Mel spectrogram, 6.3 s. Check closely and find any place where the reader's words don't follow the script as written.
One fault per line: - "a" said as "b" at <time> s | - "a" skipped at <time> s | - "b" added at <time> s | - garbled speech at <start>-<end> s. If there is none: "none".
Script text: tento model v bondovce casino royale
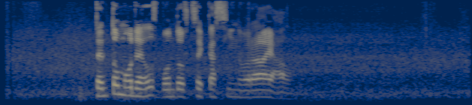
none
